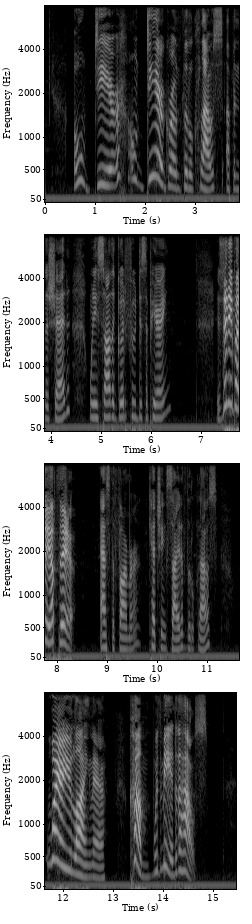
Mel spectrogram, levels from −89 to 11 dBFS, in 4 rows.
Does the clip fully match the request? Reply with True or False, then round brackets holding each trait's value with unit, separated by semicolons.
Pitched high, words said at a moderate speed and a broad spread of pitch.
True (215 Hz; 160 wpm; 6.7 semitones)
